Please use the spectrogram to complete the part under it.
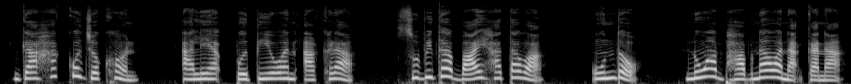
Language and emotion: Santali, sad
